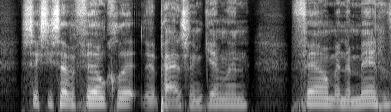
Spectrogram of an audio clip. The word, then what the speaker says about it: Gimlin: Norm Johnson had been working in a Boeing lab during the years that the Patterson Patterson Glim Gimlin film. Sorry, I keep mispronouncing his name.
